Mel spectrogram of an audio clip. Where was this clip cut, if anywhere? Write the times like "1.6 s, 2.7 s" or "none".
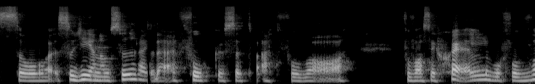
1.5 s, 2.6 s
